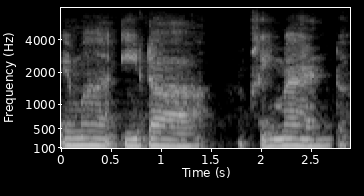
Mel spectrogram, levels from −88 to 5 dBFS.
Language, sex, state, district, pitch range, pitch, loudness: Chhattisgarhi, male, Chhattisgarh, Bilaspur, 135-150 Hz, 145 Hz, -26 LUFS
